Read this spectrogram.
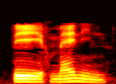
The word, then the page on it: Biermännin: Bas-Rhin; Schiltigheim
